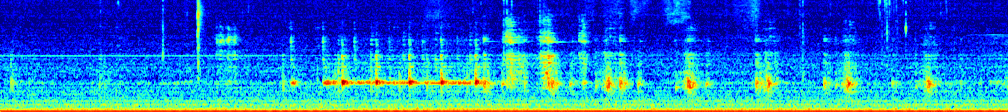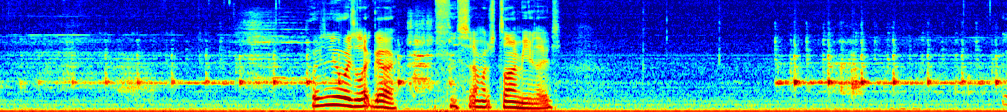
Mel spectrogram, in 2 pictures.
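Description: Footsteps patter on a hard stone floor.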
